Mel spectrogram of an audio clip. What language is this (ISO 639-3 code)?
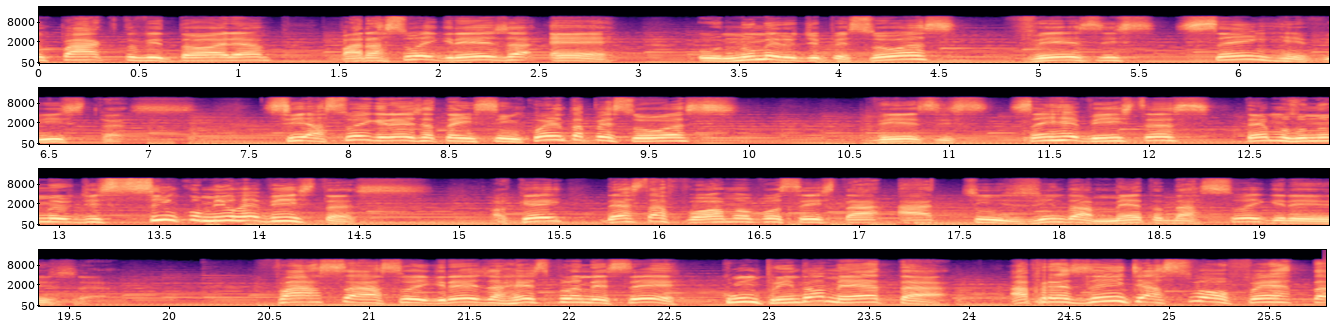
por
